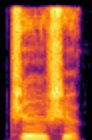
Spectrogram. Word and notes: 知识: zhī shi

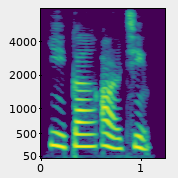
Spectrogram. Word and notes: 一干二净: yī gān èr jìng

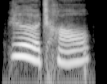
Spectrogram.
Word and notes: 热潮: rè cháo

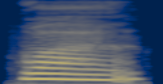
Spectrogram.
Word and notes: 弯: wān

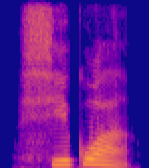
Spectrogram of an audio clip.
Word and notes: 习惯: xí guàn

